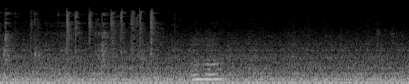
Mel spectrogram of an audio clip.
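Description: Chewing of crispy fried frog legs, a run of short crisp clicks in the first second and a half, over a steady low hum.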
